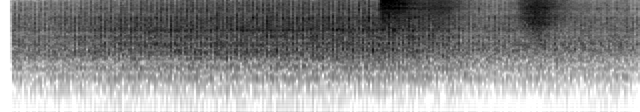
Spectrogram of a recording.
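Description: Double-decker bus engine idling at a stop, a steady low rumble, with two short hisses of air a little before four seconds in and again after five seconds.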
